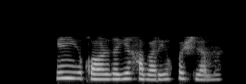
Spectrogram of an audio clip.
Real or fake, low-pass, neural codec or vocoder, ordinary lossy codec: fake; 3.6 kHz; autoencoder, 48 kHz, 128 numbers a frame, DAC-VAE, trained on Japanese speech; AAC, 32 kbps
